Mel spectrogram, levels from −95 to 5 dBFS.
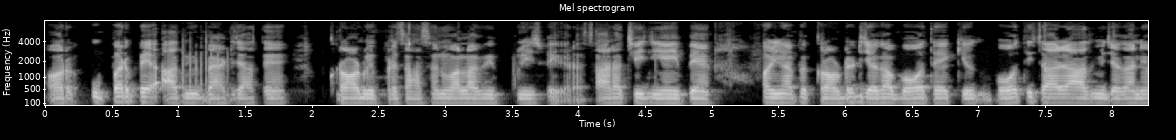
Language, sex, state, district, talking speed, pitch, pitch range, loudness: Hindi, male, Bihar, Jahanabad, 245 wpm, 115 Hz, 110-115 Hz, -19 LUFS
